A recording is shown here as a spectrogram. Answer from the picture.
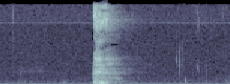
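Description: A single short cough about a second in, against faint room tone.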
